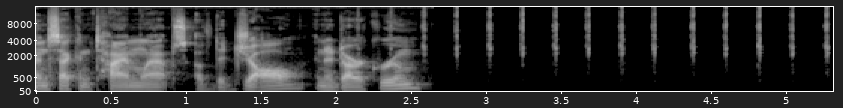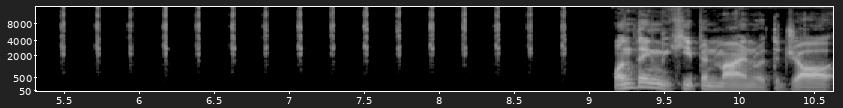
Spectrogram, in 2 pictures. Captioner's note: clock clicking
